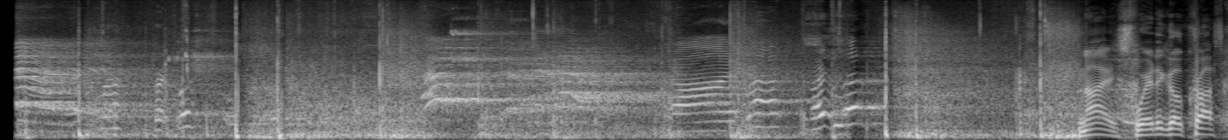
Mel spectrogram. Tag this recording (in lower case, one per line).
playing volleyball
